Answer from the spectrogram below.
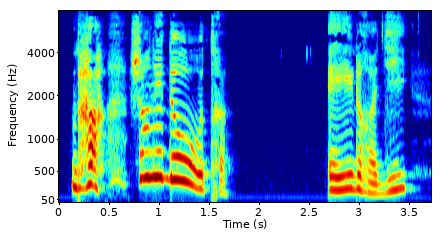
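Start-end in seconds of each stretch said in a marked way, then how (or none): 0.1-1.7 sudden exclamation, high-pitched and loud. A woman answers a man apologizing about yesterday's umbrella, exclaiming. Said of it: "Elle s'exclama".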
